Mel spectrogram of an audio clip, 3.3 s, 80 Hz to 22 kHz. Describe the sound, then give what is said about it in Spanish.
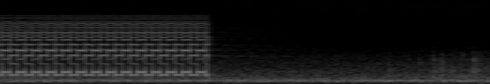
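A telephone rings with a bright, trilling electronic tone for just over a second, then cuts off, leaving a low hum of background noise. The ring is clear, with no voices. “Traté de ignorar lo ocurrido, pero aproximadamente 10 minutos después sonó el teléfono.”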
